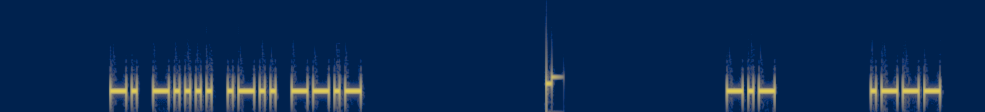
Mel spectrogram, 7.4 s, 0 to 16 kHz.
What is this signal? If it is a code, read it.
Morse code, heard as a keyed tone, about 29 wpm, spaced as for 20 wpm, 700 Hz. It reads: N6LQ KJ
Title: USA Call Signs - 4 Characters - 6x Character Spacing - 30wpm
